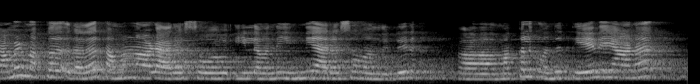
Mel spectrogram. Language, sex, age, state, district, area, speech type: Tamil, female, 30-45, Tamil Nadu, Cuddalore, rural, spontaneous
